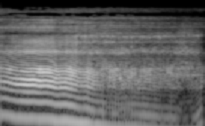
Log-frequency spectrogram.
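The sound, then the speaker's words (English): A passionate, moaning exhale by one person during a group breathing exercise: a single loud voiced out-breath about a second and a half long. Its pitch sinks slowly as it fades. “And we breathe out passionately,”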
